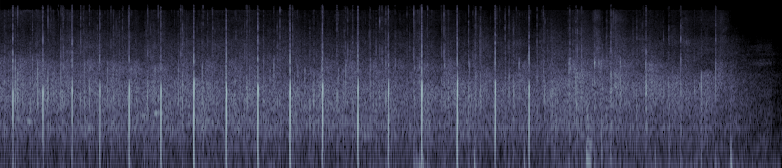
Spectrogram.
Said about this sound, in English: So can we give these people a massive round of applause and a huge thank you for all they've done, because without them, I wouldn't be able to do the job I have done. So thank you.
